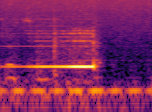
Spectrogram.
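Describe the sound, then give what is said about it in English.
A phone ringing tone: one steady, clear beep lasting about a second before cutting off, heard alone at moderate volume with a low hum underneath. “So we're going to call the first person.”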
